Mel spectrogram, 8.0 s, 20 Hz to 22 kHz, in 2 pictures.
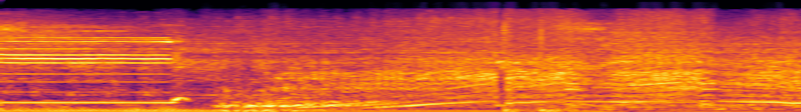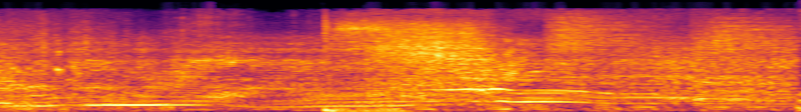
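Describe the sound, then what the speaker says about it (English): A powerful Chevrolet Camaro ZL1 speeds hard with its tires spinning and skidding, loud sustained engine roar rising and falling in pitch with squealing rubber throughout, no voices. "he's driving his dad's Camaro ZL1, which is an extremely powerful car and even controls the car when its tires spin"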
